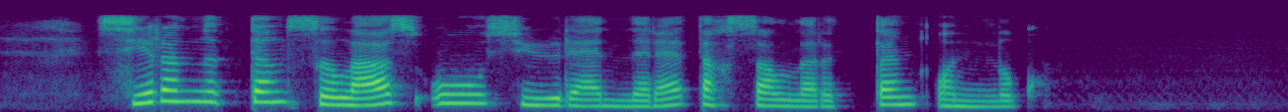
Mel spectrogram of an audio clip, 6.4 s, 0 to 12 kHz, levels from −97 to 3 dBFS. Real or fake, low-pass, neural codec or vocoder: fake; 7.2 kHz; codec, 16 kHz, 2 kbps, FunCodec, trained on Chinese and English, 25 frames a second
